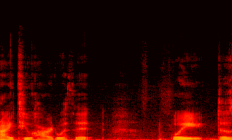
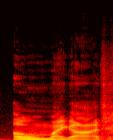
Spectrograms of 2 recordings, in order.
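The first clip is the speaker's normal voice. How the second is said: real surprise; 10 dB louder, slower than usual. Real, not acted. Reacting to game scene.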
